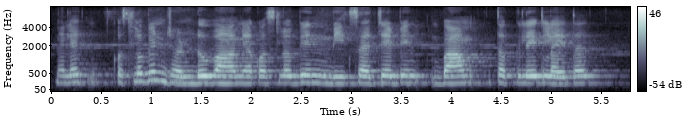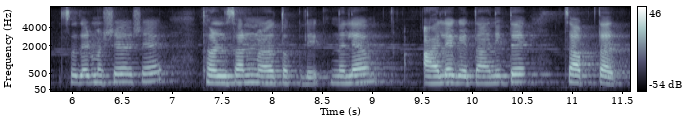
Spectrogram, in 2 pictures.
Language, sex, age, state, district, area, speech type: Goan Konkani, female, 18-30, Goa, Murmgao, rural, spontaneous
